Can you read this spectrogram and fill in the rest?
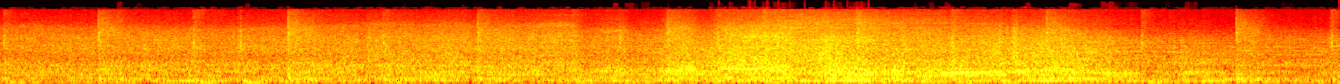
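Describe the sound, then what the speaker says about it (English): Monster trucks race head-to-head on an evening track, their engines roaring loudly and continuously, swelling louder midway as they accelerate, with crowd-like noise mixed in and no talking. "some side-by-side monster truck racing here this evening"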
